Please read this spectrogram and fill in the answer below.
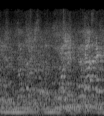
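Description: Children's voices and indistinct chatter, louder in the second second, over a steady low hum.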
